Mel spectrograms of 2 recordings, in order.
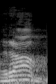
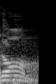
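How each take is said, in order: First: The first vowel is an open 'aa' sound. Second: The first vowel is an open 'o' sound. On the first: This is the standard form. "આ કારાંત" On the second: This is the Charotar dialect form. "વિવૃત અ બોલે છે"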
